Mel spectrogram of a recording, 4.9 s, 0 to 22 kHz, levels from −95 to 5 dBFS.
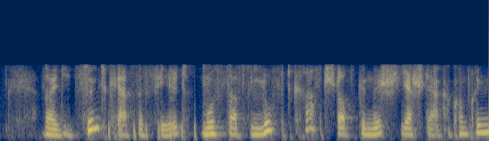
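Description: G.729 codec throughout this speech clip: nothing passes above 3.8 kHz, and the rough, synthetic quality fits 8 kbit/s frame-by-frame rebuilding from a filter and a few pulses. Drift correction step from 2.72 to 3.77 s: speed rises about 5.6% and pitch about 95 cents, nearly a semitone, before snapping back, likely clock-matching software jumping its playback rate.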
